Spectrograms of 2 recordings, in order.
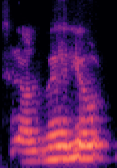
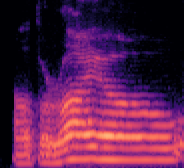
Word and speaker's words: Alverío: - Alverío. You cannot pronounce that name properly. Nobody. Avrayo, Alvez, Alvarez.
